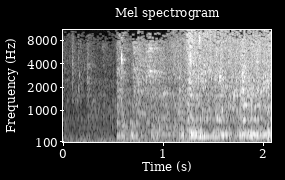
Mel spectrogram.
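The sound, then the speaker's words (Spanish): A toilet being flushed in a bathroom: a rushing swirl of water that swells after a moment and keeps surging steadily to the end. “Echa el papel al inodoro y tira de la cadena.”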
